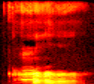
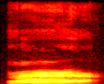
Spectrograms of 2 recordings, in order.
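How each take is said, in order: First: Werewolf growl. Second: Louder rumbling monster growl. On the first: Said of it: "says the werewolf". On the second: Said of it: "says the monster". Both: A narrator's reading.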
